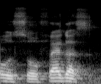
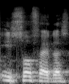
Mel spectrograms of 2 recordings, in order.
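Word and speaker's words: oesophagus: लिखना है ओसोफेगस। ओसोफेगस, समझ रहे हो इस बात को? तो हमने बोला कुछ लिखा कुछ, लिख ओ साइलेंट होता है बेटा। तो ईसोफेगस जो है हमारा, वहां से खाना जाता है फूड पाइप से।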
